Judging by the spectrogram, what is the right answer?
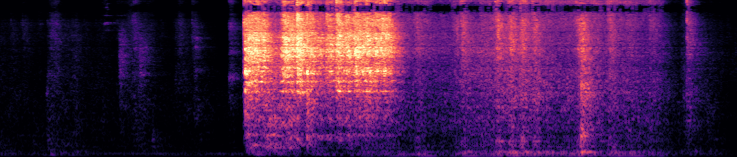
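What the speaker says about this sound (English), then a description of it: "Now I'm gonna see if this thing will fire." An old car engine cranks for several seconds without firing after gas is poured down the carburetor. A loud, rough, rumbling starter burst begins abruptly, then eases and surges before stopping.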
